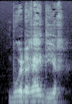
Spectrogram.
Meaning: farm animal
- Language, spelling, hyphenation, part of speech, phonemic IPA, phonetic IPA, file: Dutch, boerderijdier, boer‧de‧rij‧dier, noun, /bur.dəˈrɛi̯.dir/, [buːr.dəˈrɛi̯.diːr], Nl-boerderijdier.ogg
